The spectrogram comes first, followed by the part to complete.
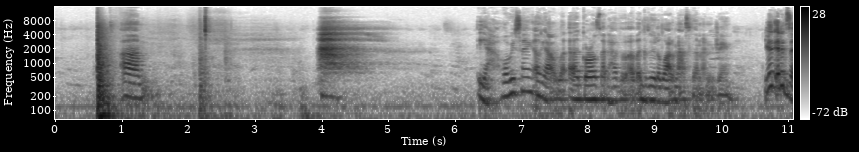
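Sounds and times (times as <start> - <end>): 
door shutting thud: 0.6 - 1.0
speech: 1.0 - 1.5, 6.3 - 11.0.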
